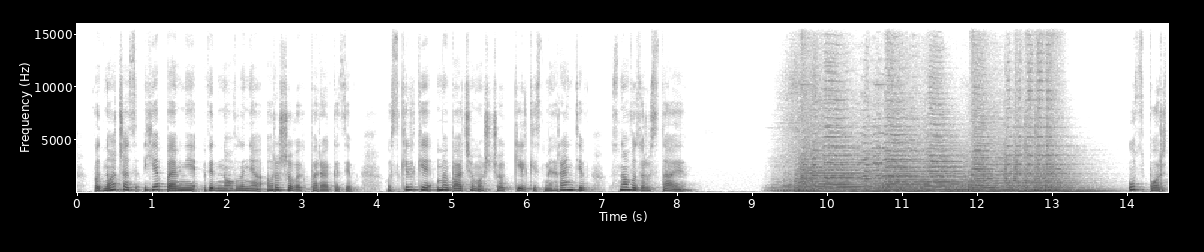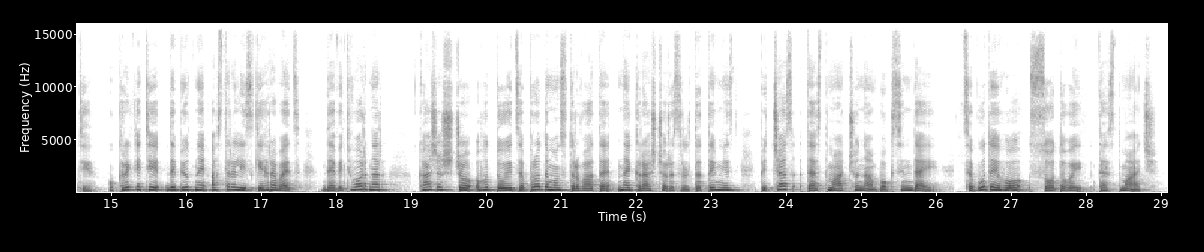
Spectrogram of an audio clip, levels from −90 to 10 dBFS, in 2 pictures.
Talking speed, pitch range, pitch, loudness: 85 wpm, 155-230 Hz, 190 Hz, -26 LUFS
